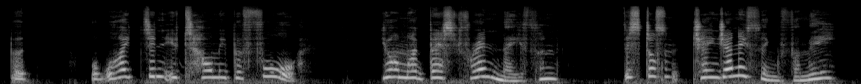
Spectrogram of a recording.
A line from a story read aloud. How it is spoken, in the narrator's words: My friend said in a shaky voice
